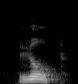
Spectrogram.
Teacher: B is pronounced like in English, Bär, Leben. However, when B is at the end of a word, it is pronounced like a P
